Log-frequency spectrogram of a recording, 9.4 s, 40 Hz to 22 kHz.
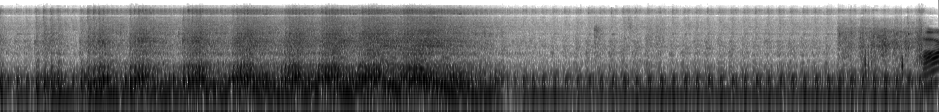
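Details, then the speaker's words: Yamaha TW200 single-cylinder after long sitting, new battery and fuel leak fixed: catches on choke and settles into a steady, even low thump with a throttle blip; normal start and idle. "So, the Will It run basically consisted of a battery, uh, fixing a gas leak, and the engine's pretty solid."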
